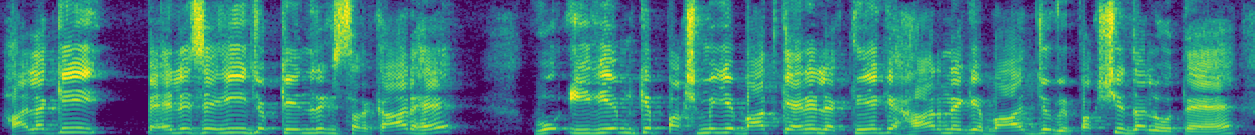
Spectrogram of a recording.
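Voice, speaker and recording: Male news host, high voice, earnest, self-correcting delivery. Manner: earnest, repeats and corrects himself. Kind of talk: news commentary to camera.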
